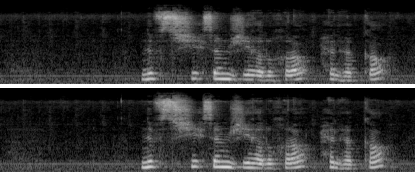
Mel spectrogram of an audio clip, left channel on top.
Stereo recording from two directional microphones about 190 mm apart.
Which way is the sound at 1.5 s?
25° right (ahead or behind).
